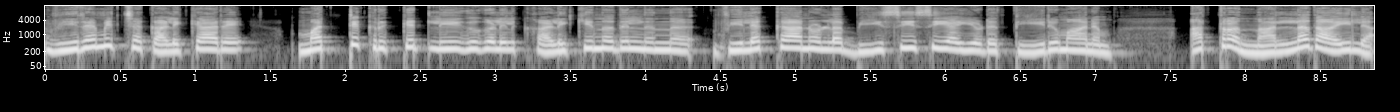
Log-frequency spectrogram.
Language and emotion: Malayalam, disgusted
